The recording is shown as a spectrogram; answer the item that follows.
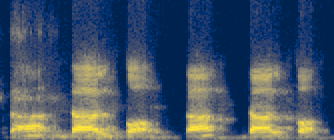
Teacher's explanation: مخرج نمبر 12، زبان کی نوک جب اوپر سامنے والے دو دانتوں کی جڑ سے لگے، اس سے تا، دال، طا ادا ہوتا ہے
